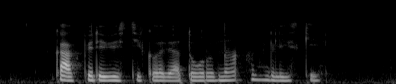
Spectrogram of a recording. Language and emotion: Russian, neutral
